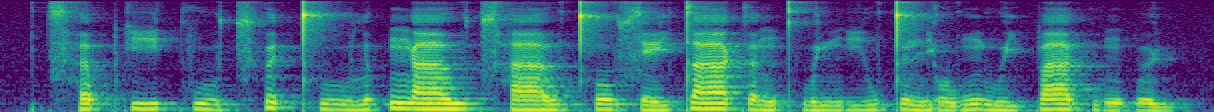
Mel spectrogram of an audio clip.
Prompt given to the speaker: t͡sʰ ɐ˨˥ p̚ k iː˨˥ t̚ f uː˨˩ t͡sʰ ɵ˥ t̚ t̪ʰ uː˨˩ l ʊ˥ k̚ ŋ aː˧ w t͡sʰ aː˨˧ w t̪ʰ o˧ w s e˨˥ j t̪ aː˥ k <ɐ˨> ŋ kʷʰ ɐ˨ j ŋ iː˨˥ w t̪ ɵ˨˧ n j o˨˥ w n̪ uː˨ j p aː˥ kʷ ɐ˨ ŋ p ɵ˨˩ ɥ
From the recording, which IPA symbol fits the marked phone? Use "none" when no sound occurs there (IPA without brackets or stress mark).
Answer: ɐ˨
